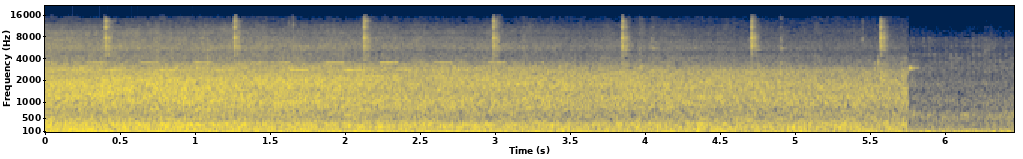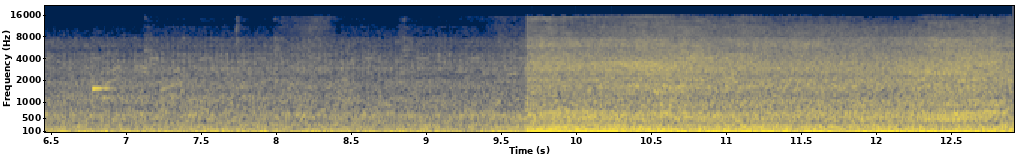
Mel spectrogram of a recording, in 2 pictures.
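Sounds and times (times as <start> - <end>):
road traffic rumble: 0.0 - 12.9.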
